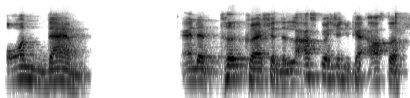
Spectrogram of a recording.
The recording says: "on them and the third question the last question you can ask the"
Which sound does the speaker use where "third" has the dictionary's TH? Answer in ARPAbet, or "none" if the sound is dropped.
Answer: T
